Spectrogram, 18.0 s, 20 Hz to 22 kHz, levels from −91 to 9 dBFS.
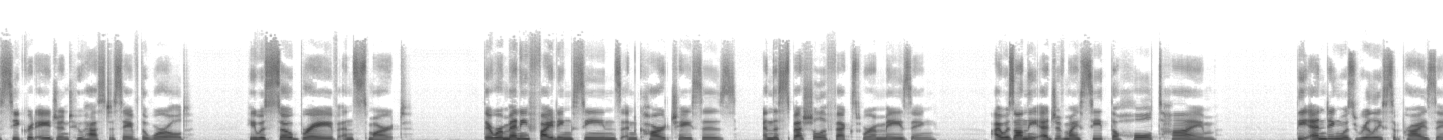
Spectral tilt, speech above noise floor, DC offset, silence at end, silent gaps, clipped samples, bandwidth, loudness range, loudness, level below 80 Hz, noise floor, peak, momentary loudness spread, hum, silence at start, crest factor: -3 dB/octave; 45 dB; under 0.1%; 0 s; none; under 0.1%; 16.5 kHz; 4 LU; -23 LUFS; -72 dBFS; -69 dBFS; -6 dBFS; 12 LU; none; 0 s; 20 dB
